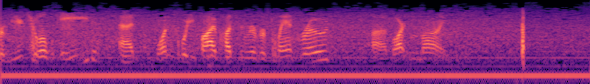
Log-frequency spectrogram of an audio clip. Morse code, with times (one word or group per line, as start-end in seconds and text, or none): none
